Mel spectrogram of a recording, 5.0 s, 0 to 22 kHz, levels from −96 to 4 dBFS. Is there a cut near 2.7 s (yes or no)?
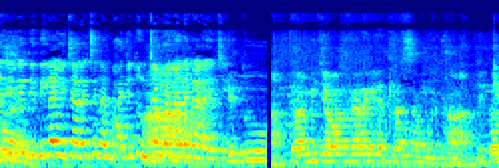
yes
